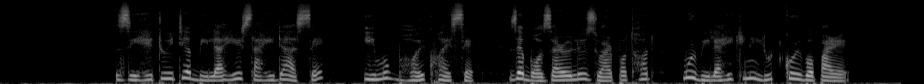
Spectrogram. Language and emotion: Assamese, fearful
